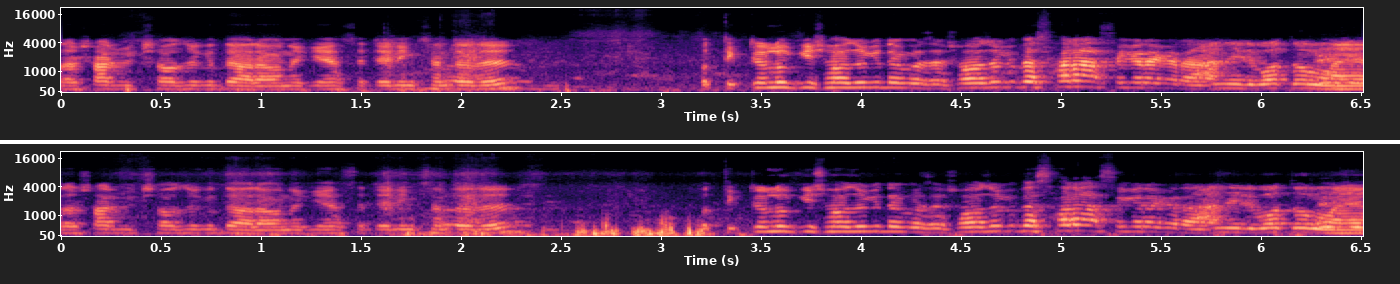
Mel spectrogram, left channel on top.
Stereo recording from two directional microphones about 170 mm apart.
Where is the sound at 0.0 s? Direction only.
5° right (ahead or behind).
